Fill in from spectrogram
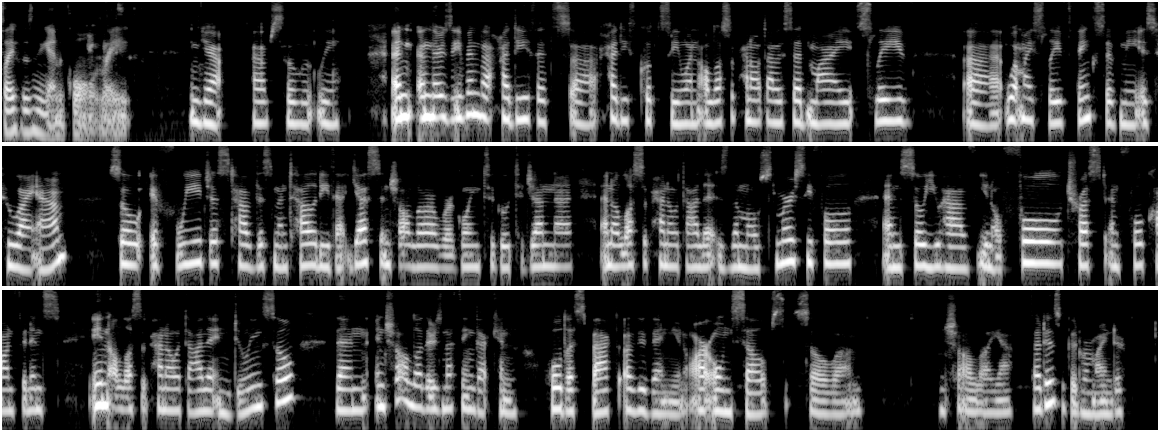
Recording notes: I apologize in advance for the technological glitches you might hear. I've definitely learned my lesson about recording with others!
